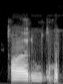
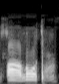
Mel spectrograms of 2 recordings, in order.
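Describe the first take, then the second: First: طالوت with thin, clear ل after heavy طا; light laam. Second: ل of طالوت wrongly thickened like the طا; wrong heavy laam. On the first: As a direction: recite طالوت correctly, keeping لو light. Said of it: "لو مرققة". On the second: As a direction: say طالوت faultily with a dark, heavy ل. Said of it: "لا نقول طالوت". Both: Shown as a demonstration.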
